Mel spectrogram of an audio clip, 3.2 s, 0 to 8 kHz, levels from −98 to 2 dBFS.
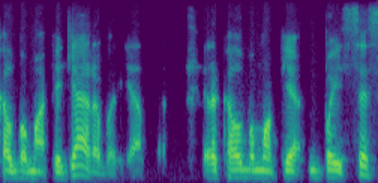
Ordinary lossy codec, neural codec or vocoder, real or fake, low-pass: Opus, 24 kbps; none; real; 7.2 kHz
